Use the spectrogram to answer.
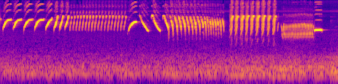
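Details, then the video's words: Belgian canary in singing practice delivering a varied song: repeated falling whistles, a fast high trill, arched notes, then pulsed bursts and a short buzzy phrase ending in a single sharp note. "Shocking Canary Singing Progress – You’ve Never Heard This Before!"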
